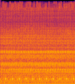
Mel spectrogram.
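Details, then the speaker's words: Ford Ka at idle after starting: rapid even buzzing tick about seven times a second from a loose part vibrating because its retaining clamp is broken; later fixed by wrapping tape around it. "it's quite annoying when you start in the car you just need something to hold that in place cuz you normally got a clamp that's Clips onto that and Al place like that but that's broken on this which is quite standard"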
